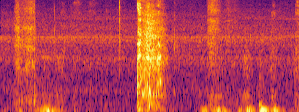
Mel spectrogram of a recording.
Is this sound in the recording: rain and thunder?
no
